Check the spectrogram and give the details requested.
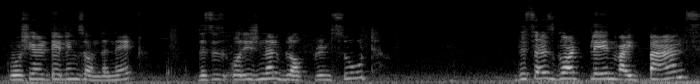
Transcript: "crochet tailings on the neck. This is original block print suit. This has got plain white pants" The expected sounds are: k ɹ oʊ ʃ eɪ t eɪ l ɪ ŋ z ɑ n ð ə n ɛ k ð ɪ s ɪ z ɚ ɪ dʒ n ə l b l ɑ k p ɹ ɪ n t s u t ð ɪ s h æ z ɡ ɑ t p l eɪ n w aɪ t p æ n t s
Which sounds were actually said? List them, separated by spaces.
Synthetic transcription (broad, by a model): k ɹ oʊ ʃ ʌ t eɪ l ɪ ŋ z ɑ n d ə n ɛ k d ɪ s ɪ z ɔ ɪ dʒ n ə l b l ɑ k p ɹ ɪ n t s u t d ɪ s h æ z ɡ ɑ t p l eɪ n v aɪ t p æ n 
